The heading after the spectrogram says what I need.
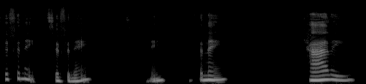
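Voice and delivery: small, soft American rehearsal; American accent. Acted. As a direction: try the name softly in an American accent. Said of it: "best American accent".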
